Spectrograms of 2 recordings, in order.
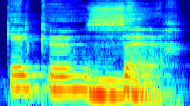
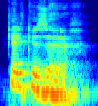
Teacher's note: Tenemos que hacer la conexión entre la S que termina de la palabra quelques y la E que comienza con la palabra heure. Entonces va a sonar algo así como quelques heures. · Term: liaison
